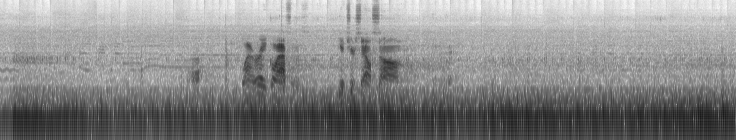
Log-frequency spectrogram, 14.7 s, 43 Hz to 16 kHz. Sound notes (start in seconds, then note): 0.0 engine revving; 2.2 engine clattering as if it just got it's sh*t reamed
